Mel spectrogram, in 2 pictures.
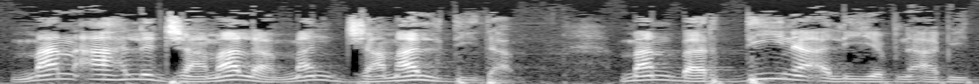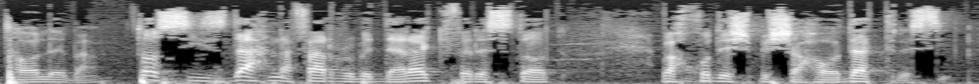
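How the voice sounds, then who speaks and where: A man delivers a sermon as a dramatic story. His pitch swings widely, climbing into raised cries and dropping low again. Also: very animated, husky. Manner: dramatic storytelling, rising to cries and quoted Arabic. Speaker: preacher. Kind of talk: sermon narrating a martyrdom account.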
